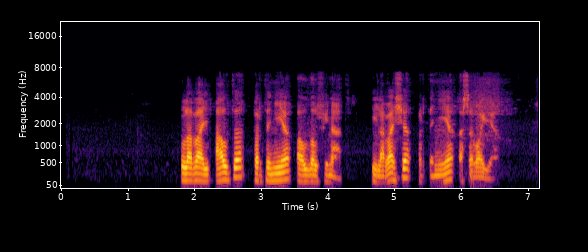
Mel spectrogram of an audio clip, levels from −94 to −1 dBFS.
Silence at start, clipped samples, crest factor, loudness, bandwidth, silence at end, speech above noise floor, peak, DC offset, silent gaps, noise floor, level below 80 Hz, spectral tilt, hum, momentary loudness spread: 1.8 s; under 0.1%; 20 dB; -19 LUFS; 7.4 kHz; 0.65 s; 57 dB; 0 dBFS; under 0.1%; none; -76 dBFS; -68 dBFS; -6.5 dB/octave; none; 14 LU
